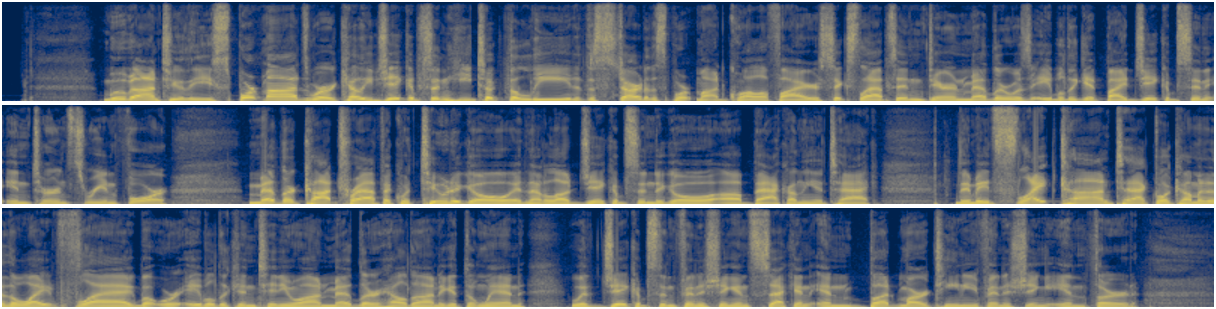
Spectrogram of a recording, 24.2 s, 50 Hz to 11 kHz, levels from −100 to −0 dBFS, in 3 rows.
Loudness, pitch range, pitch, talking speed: -20 LUFS, 110-140 Hz, 120 Hz, 220 wpm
